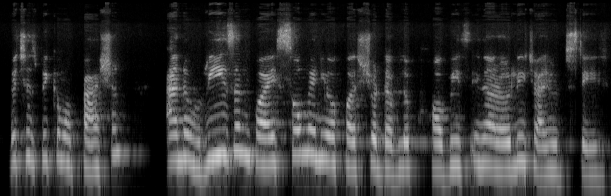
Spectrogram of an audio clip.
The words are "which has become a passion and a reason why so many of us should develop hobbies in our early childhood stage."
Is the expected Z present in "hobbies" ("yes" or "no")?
yes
